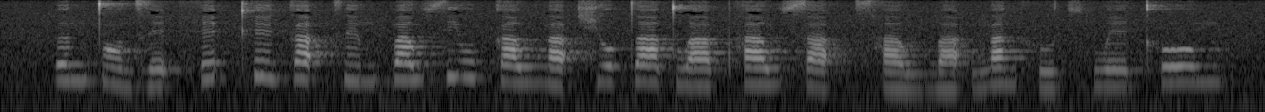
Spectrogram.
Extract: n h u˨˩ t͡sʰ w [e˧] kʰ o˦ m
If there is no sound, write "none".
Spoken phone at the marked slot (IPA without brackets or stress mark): e˧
